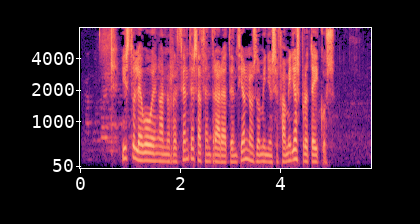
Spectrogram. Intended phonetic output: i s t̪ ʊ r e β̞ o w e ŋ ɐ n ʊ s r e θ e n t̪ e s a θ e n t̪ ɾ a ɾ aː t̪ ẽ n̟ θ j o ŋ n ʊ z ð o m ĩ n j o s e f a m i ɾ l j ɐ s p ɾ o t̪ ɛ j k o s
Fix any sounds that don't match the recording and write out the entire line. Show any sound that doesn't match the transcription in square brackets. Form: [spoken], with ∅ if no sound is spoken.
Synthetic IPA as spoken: i s t̪ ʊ [l] e β̞ o w e ŋ [a] n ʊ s r e θ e n t̪ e s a θ e n t̪ ɾ a ɾ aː t̪ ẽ n̟ θ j o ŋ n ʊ z ð o m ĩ n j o s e f a m i [∅] l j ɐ s p ɾ o t̪ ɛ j k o s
